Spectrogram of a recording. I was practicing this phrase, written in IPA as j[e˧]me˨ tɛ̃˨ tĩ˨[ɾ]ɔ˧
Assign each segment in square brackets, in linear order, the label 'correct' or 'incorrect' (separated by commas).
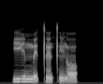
incorrect, correct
